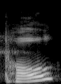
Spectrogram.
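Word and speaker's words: Pol: Dr. Poe. He's like Aussie or something like that. – It's Pole with an L? – Yeah, with an L.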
